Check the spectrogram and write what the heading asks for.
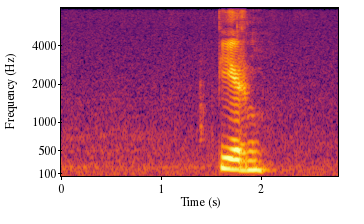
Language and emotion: Russian, neutral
